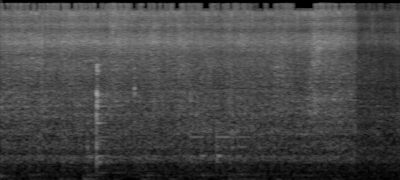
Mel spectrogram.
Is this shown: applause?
no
